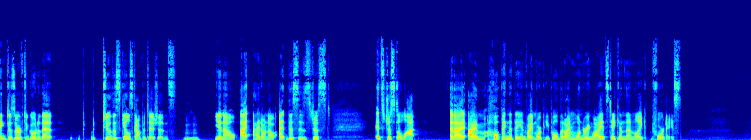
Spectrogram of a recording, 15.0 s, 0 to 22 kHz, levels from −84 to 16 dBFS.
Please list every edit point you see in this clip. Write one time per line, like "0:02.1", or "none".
none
